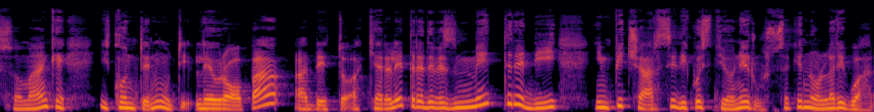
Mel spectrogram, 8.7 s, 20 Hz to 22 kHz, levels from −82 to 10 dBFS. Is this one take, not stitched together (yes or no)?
yes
